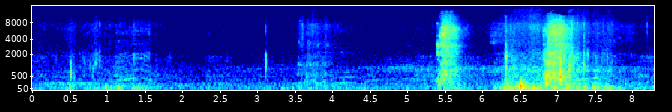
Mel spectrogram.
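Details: Alpacas on a farm sneezing: two sharp, explosive bursts of air close together after quiet background.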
